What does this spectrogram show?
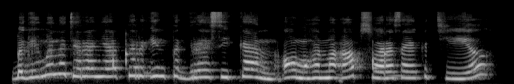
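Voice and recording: At a moderate pace, a woman speaks with an extremely high pitch and ordinary pitch variation.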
